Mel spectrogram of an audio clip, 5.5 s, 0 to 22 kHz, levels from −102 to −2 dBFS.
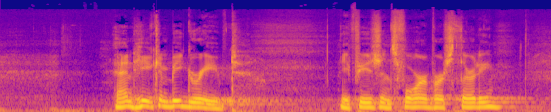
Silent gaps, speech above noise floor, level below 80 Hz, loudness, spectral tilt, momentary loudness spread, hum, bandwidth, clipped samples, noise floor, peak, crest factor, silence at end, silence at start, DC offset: none; 24 dB; -42 dBFS; -17 LUFS; -5.5 dB/octave; 20 LU; none; 16 kHz; under 0.1%; -40 dBFS; 0 dBFS; 18 dB; 0 s; 0 s; under 0.1%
